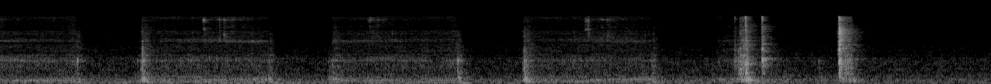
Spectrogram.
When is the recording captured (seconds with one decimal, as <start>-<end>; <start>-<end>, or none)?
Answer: none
